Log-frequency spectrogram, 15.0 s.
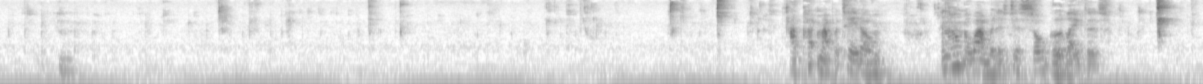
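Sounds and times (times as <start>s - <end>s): mouth chewing sounds: 0.0s - 10.0s, 13.9s - 15.0s
steady low hum: 0.0s - 15.0s.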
